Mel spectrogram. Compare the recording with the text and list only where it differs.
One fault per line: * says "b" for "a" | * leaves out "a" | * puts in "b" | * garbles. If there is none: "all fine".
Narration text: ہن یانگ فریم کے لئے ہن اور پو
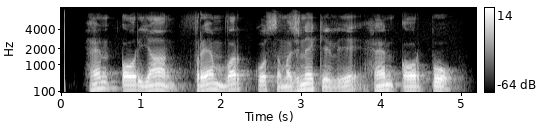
* puts in "اور"
* puts in "ورک کو سمجھنے"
